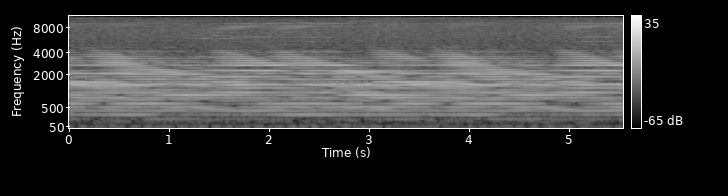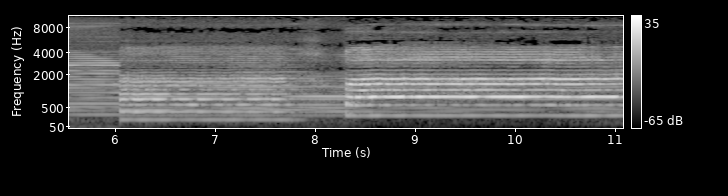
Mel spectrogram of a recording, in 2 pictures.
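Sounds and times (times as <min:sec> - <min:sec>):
woman singing a long note: 0:06.0 - 0:11.0.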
